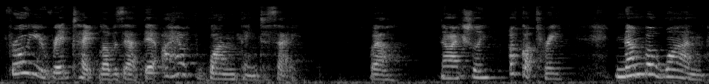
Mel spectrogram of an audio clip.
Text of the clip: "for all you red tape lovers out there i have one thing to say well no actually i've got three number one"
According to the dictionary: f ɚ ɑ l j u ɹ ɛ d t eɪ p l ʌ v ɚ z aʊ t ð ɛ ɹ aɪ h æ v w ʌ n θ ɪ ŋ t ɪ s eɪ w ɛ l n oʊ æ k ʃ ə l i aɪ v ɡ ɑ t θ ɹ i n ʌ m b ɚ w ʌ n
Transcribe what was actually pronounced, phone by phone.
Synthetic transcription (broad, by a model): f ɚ ɑ l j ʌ ɹ ɛ d t eɪ p l ʌ v ɚ z aʊ t ð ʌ ɹ aɪ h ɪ v w ʌ n θ ɪ ŋ t ɪ s eɪ w ɛ l n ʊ æ k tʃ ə l i aɪ v ɡ ɑ t θ ɹ i n ʌ m b ɚ w ʌ n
